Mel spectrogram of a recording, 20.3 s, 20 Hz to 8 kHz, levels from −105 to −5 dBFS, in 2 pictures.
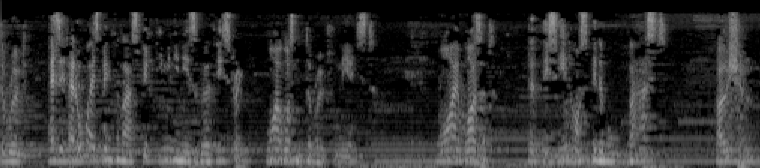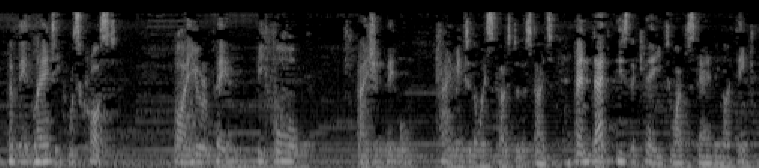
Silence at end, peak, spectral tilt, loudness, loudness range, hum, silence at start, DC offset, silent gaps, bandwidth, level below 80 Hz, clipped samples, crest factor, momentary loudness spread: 0 s; -26 dBFS; -3 dB/octave; -49 LUFS; 6 LU; none; 0 s; under 0.1%; none; 6.6 kHz; -68 dBFS; under 0.1%; 24 dB; 17 LU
